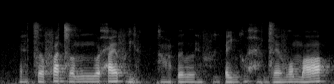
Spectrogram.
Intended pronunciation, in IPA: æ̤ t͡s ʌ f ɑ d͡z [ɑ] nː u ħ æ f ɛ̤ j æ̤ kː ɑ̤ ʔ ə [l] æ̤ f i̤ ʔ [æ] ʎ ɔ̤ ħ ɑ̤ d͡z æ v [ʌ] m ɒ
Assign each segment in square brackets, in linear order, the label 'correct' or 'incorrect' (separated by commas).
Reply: incorrect, incorrect, correct, incorrect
